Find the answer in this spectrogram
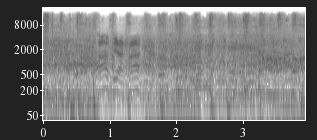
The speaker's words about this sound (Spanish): Hoy venimos aquí para fundar la peña marciana Kylian Mbappé. ¡Se cae el planeta! ¡Oh, ahí está! ¡Ovación de gala!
